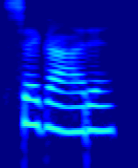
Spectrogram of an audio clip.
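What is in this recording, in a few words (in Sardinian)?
"segare", female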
